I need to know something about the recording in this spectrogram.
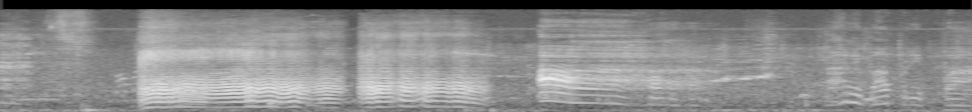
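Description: A woman wails loudly, crying out in a singing voice.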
